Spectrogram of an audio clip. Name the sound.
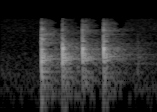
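knocking on a door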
